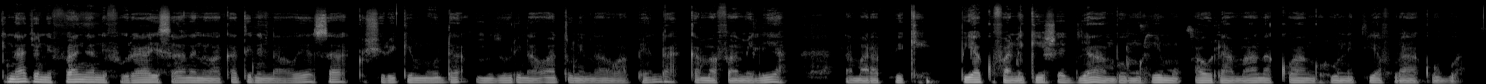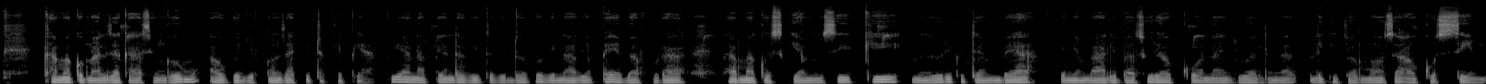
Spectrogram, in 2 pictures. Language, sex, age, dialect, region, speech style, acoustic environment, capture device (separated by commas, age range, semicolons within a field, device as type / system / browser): Swahili, male, 25-34, Kenya - Nairobi Sheng-influenced, Kenya, happy; focused; relaxed; excited, people talking; appliances; silence; nature, mobile / Linux / Chrome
